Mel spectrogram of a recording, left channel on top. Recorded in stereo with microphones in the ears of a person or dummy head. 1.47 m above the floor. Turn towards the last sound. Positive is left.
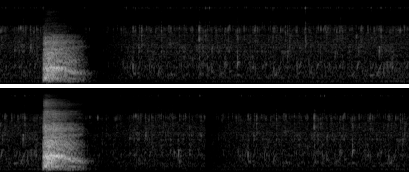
turn(degrees=-75)  # may be behind; listen again after turning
